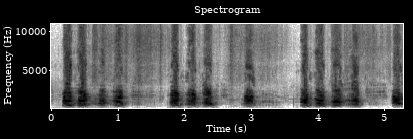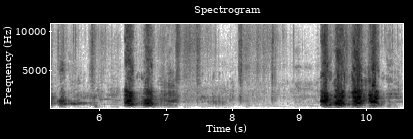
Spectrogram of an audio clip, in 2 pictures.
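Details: Staffordshire Bull Terriers having fun in a garden, barking in quick bursts of three to five sharp, loud barks, with short pauses between bursts.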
